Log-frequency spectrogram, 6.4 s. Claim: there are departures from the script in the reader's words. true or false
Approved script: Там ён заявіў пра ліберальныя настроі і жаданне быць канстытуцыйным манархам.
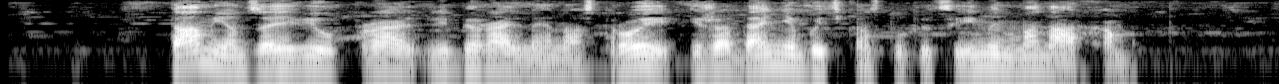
false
